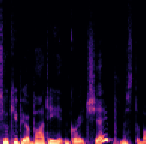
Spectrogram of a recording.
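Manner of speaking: low, soft villain imitation; imitated Bond villain. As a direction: do the villain's line low and quietly. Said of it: "Yeah, he goes".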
